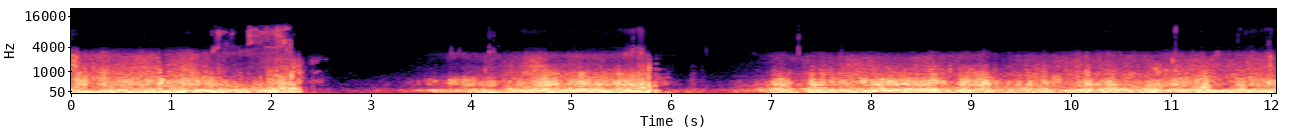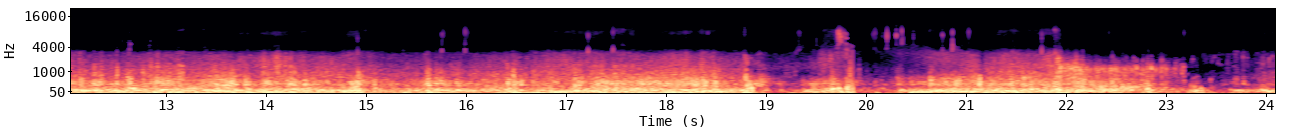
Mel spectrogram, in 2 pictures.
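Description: Loud rush of whitewater and wind buffeting a surfboard-mounted action camera as a surfer paddles into and rides a wave. The wash drops out sharply a few times, about two seconds in, around six seconds, and briefly near the end.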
